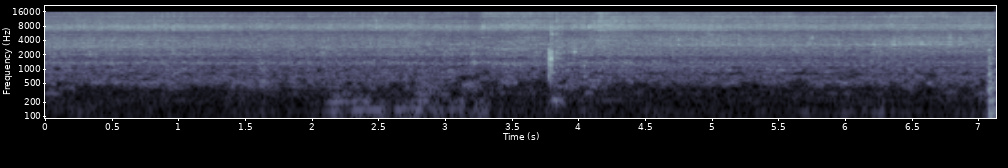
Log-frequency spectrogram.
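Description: Chicken frying in a spiced sauce in a pan, a steady sizzle, while a utensil turns the pieces, with one sharp click against the pan a little under four seconds in.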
